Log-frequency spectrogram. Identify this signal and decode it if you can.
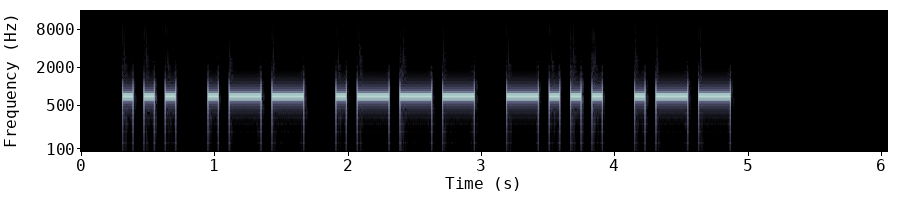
Morse code, heard as a keyed tone, about 15 wpm, 700 Hz. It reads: SWJBW
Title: Five Challenging Letter-Number Combinations 15wpm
